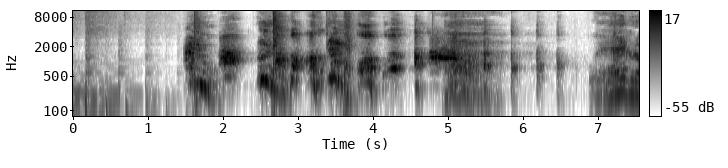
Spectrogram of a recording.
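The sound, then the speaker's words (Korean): A flurry of fist punches lands, sharp thudding blows falling in an irregular rhythm, loud, with a man's pained groans and cries between the hits. “왜 주먹을 쓰게 만들어?”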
